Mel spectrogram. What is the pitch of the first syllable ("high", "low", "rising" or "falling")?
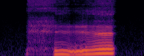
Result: rising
